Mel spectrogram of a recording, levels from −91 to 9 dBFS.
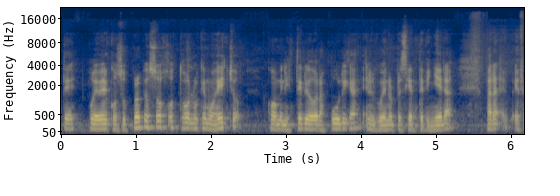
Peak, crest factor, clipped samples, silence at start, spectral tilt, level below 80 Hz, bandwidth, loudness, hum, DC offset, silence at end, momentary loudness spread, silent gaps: -2 dBFS; 20 dB; under 0.1%; 0.05 s; -5 dB/octave; -60 dBFS; 19.5 kHz; -22 LUFS; none; under 0.1%; 0 s; 7 LU; none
